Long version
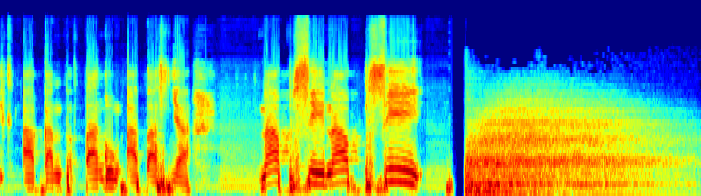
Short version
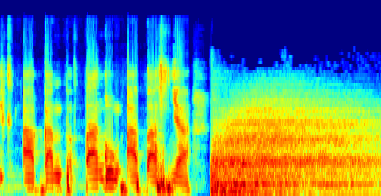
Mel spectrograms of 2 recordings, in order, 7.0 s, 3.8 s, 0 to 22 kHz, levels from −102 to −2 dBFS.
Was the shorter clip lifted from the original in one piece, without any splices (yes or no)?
no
